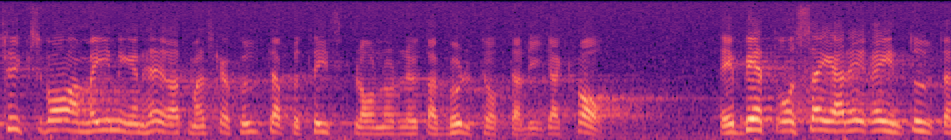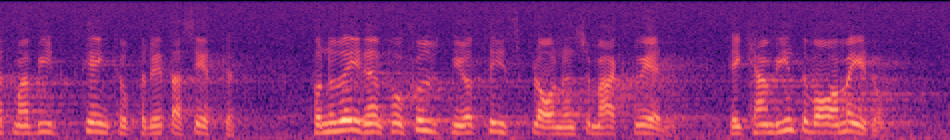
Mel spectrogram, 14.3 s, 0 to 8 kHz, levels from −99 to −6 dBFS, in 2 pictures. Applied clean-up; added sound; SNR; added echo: none; none; none; none.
